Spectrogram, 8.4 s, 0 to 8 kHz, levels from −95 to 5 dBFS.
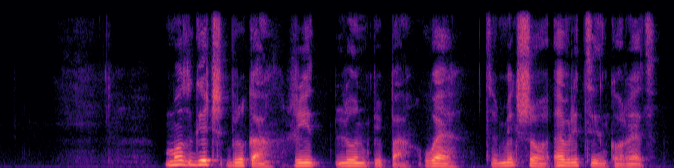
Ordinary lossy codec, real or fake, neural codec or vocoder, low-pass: none; real; none; 7.2 kHz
